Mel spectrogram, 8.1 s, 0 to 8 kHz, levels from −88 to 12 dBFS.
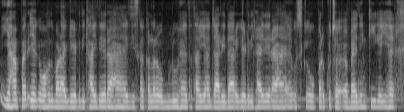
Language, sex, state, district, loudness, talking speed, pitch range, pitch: Hindi, male, Uttar Pradesh, Varanasi, -16 LUFS, 215 wpm, 155-160 Hz, 155 Hz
